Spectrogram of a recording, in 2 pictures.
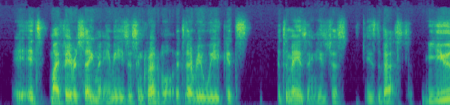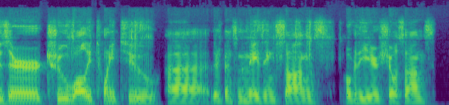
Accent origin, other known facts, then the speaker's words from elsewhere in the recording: northern Michigan, United States; My hometown, seven thousand people in northern Michigan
